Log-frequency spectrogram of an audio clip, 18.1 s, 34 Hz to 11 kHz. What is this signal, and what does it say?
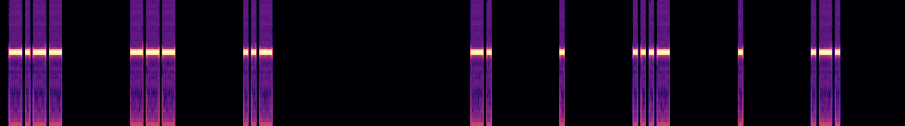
Morse code, heard as a keyed tone, about 15 wpm, spaced as for 5 wpm, 1000 Hz. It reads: YOU NEVER
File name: qotdfiles / 5wpm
